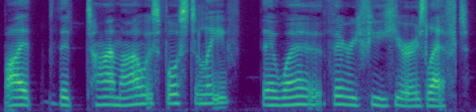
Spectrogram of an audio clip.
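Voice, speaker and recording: A woman's voice: mid-range voice, a little slow, vocal fry, a little mellow, no echo, studio quality. A woman voicing an earnest, wounded young heroine from the future in a story, speaking firmly and a little wryly. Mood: grave, factual. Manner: prompt, firm, wry.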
